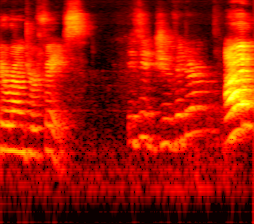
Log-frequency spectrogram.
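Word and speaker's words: Juvéderm: So the first one, it's not Moviderm, it rhymes with Moviderm, but the first letter is J. Juvederm.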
